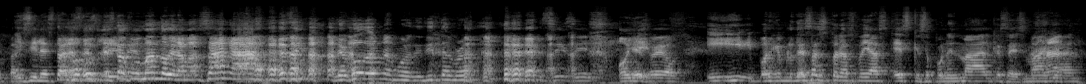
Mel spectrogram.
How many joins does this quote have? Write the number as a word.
zero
